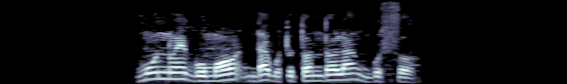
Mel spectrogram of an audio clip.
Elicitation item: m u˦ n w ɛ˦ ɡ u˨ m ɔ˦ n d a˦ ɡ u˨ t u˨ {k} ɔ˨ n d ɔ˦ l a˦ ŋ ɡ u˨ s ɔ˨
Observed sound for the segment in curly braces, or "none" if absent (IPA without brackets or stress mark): t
